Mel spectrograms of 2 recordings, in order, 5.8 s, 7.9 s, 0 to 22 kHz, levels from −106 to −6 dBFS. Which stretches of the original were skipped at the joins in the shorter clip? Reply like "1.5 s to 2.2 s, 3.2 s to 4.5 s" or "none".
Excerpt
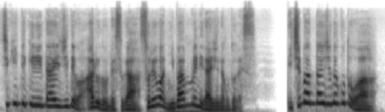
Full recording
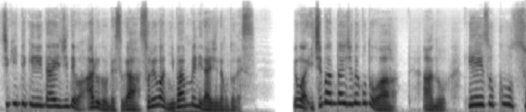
4.3 s to 4.7 s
